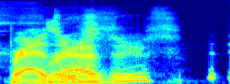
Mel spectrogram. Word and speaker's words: Brazzers: I love how we always end up on like I just remember the episode where Victor brought up Brazzers. – Well, by the way, I finally did hear someone say that that's how it's pronounced. – Brazzers? – Yeah.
